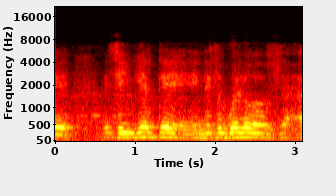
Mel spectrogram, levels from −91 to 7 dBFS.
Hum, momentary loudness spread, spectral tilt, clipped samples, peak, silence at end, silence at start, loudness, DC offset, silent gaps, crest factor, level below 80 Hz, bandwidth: none; 13 LU; -9 dB/octave; under 0.1%; -4 dBFS; 0 s; 0 s; -19 LUFS; under 0.1%; none; 14 dB; -50 dBFS; 7.2 kHz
